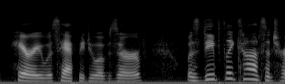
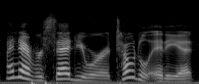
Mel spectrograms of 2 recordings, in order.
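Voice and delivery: ordinary delivery, nothing marked

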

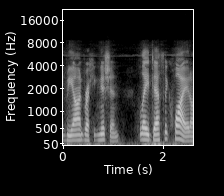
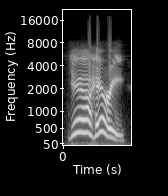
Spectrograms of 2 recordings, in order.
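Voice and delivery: high, loud, drawn-out whoop; yelled cheer; 9 semitones higher, 11 dB louder, slower than usual. A narrator's reading. Ron jumping at Harry's catch, jubilant yell. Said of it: "yelled Ron".

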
